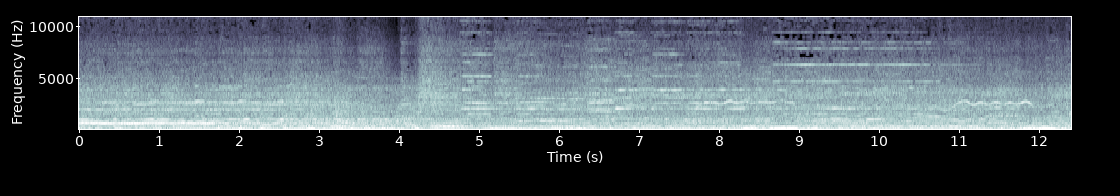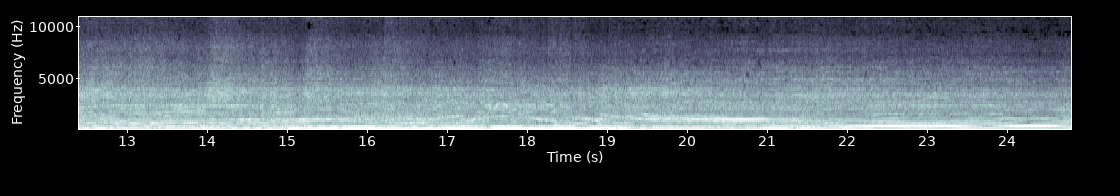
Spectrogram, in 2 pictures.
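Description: Live rock band playing loud amplified music in a large hall, with electric guitar to the fore over bass guitar. In the second half a run of sliding notes rises and falls.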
